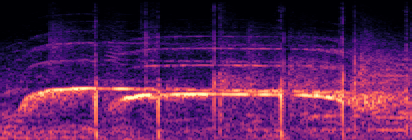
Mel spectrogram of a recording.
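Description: High-pitched cheering screams from children in the crowd: two held voices overlap for about a second and a half, then stop. A few sharp knocks sound through them.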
